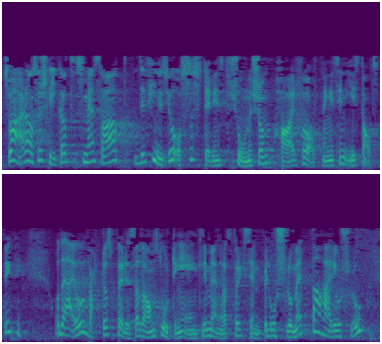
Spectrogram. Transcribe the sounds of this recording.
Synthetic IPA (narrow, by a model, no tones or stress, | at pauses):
sɔæɖɛɑlsɔʂɭiːkɑt̪sɔmjæɪsɑːɑt̪d̪ɛfɪnːəsjʊʔɔsːɔst̪œɾːəɪnst̪ɪt̪ʉ̥ʂuːnəʂɔmhɑɾfɔɾʋɑ̰lt̪nɪŋənsɪnɪ̰st̪ɑ̰ːt̪sbʏɡːə | ɔd̪ɛæɾjʊʋæʈːɔspœɾːəsæɪd̪ɑɔmst̪uːʈɪŋːəeːɡənt̪lɪmeːnəɾɑt̪fɔɾɛksɛmpəlʊʂɭʊmɛt̪ːd̪ɑɦæːɾɪʊʂɭʊ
